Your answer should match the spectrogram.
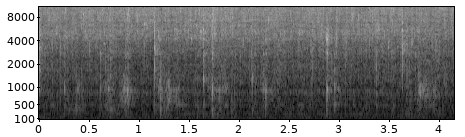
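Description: Garlic fries in butter in a pan, giving a steady close sizzle with scattered crackles and pops, alone without talk.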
